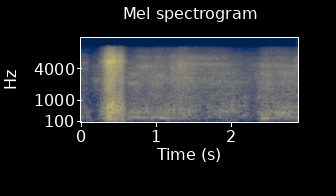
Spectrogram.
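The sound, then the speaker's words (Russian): A forceful exhalation after holding the breath: one short, loud, sharp burst of air, followed by quieter, softer breathing. “Как только чувствуем, что она подходит к концу, интенсивно выдыхаем и кулаки выносим вперед.”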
